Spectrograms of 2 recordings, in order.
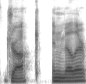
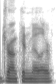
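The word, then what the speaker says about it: Druckenmiller: is Stan drunken Miller I always pronounce it it's druck and Miller but I always my I don't know whatever however I talk I call it drunken Miller by accident Nvidia is his second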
